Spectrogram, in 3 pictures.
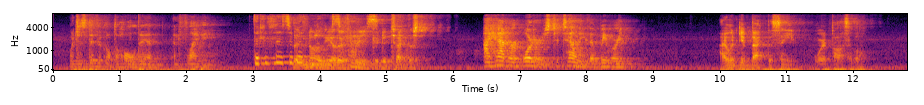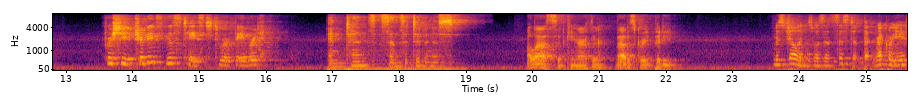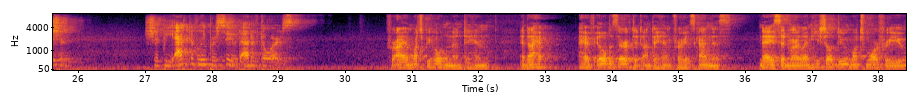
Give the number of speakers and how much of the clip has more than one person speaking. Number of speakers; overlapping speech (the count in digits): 9, about 4%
